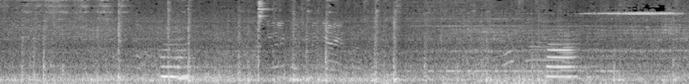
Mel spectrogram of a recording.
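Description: Narrow-gauge Kalka–Shimla toy train running along the track, heard from on board: a steady rumble and clatter of wheels on rail. The diesel locomotive sounds two short horn blasts, one about two seconds in and a louder one about seven seconds in, and a thin high wheel squeal comes in near the end as the train rounds a curve.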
